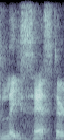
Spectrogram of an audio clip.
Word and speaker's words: Leicester: E o Family, ele veio lá da cidade de Leicester, no Reino Unido, que escreve-se Leicester, né, mas a pronúncia é Leicester.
